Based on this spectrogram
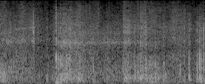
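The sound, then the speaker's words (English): Footsteps crunch across icy snow, not cold enough to squeak, in a slow, steady rhythm, three or four gritty steps with brief scraping between them, heard alone without any voices. “And there's icy snow”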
